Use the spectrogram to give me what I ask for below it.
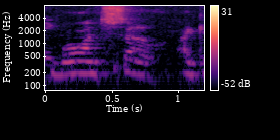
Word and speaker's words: Monso: Monso.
